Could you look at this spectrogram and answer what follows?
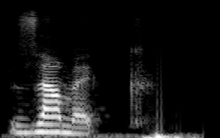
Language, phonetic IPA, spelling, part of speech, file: Polish, [ˈzãmɛk], zamek, noun, Pl-zamek.ogg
